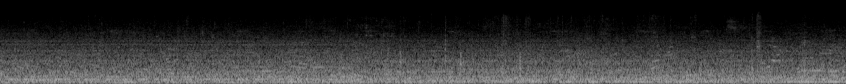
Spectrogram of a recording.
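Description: Indistinct background voices of people talking, over a steady low hum.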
